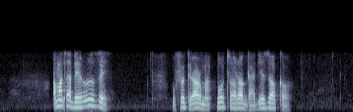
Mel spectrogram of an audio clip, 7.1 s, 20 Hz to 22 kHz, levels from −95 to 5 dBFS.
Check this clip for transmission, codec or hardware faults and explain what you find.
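One transmission fault stands out in this narrowband mobile speech, whose sound stops near 4 kHz. At 2.04 to 2.11 s there is a lost AMR speech frame. It sounds like a brief dip or warble, which fits a single lost 20 ms frame. The decoder replaced it by repeating the previous pitch and vocal tract settings at reduced gain. Unlike a clean dropout or click, the gap is filled with smeared, slightly synthetic sound rather than silence.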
